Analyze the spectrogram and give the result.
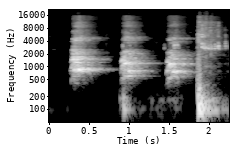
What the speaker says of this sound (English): these dogs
